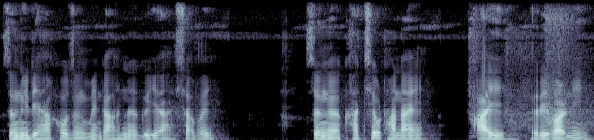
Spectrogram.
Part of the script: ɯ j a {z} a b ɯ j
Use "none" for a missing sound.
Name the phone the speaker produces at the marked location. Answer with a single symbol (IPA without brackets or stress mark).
s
